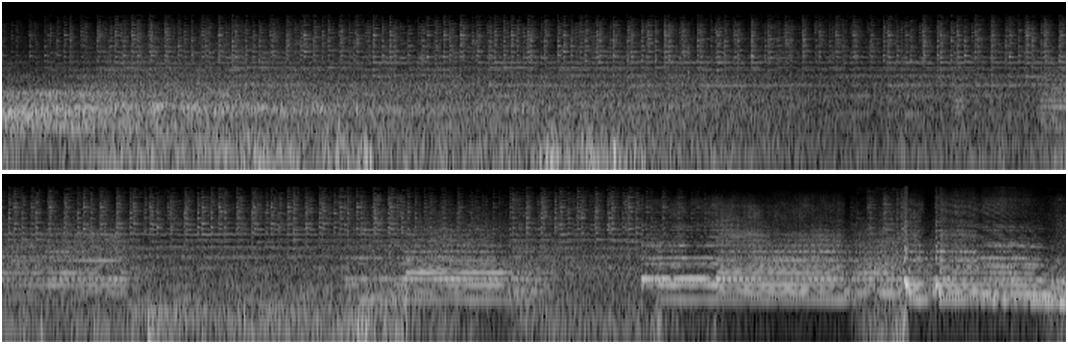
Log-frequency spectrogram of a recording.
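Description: Passenger train running along the rails, its rumble fading over the first dozen seconds. Then a train horn sounds several blasts from an approaching Amtrak Surfliner, the last one held for several seconds and dropping in pitch near the end as the train passes.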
